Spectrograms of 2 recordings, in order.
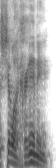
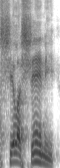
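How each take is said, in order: First: The middle consonant is a throaty 'h' sound. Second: The middle consonant is a soft 'sh' sound. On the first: The speaker calls it right. "mas é Shelahene" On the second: The speaker calls it wrong. "Alguns poderiam falar"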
